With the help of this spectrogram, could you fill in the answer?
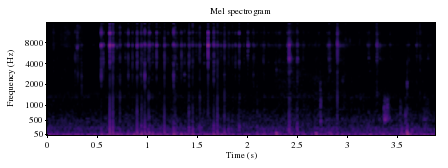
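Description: Fingernails tap the sides of a small clear glass candle jar filled with white wax, held in both hands. The taps are a quiet, rapid patter of short, sharp clicks with a bright glassy ping and almost no ring.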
